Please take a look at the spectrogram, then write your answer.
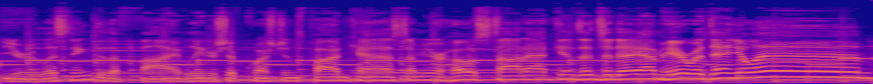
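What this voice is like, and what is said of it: Exaggerated radio announcer voice. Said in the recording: “Was radio voice more than you usually do.”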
